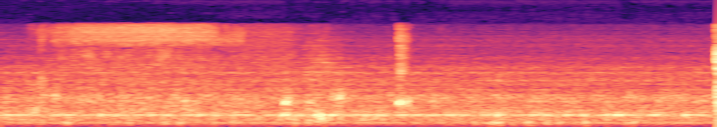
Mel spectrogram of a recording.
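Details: Podcast host's own mechanical ventilator heard while he speaks: soft airy hiss of delivered airflow over a steady low mechanical hum with faint clicks.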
